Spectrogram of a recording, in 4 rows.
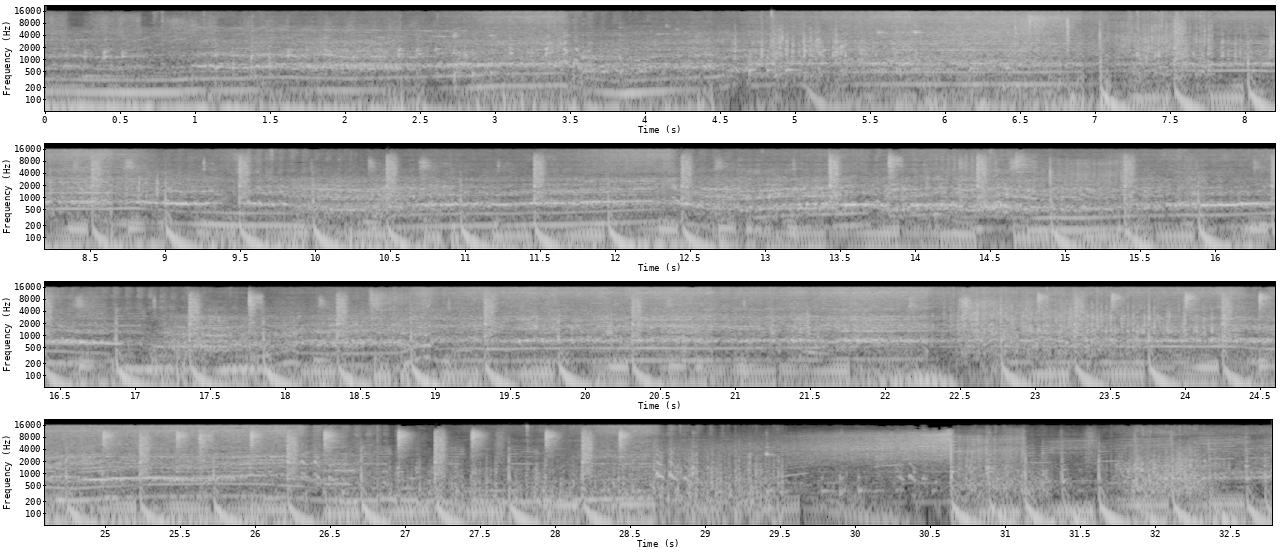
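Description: Turbocharged RB30 straight-six of an R31 Skyline drift car revving hard, with tyres squealing in long wavering, rising and falling slides, heard from inside the car with a music track laid over it.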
